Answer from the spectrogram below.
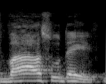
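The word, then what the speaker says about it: Vāsudev: And then the Supreme Lord is known as Vasudev, V followed by a long A.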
